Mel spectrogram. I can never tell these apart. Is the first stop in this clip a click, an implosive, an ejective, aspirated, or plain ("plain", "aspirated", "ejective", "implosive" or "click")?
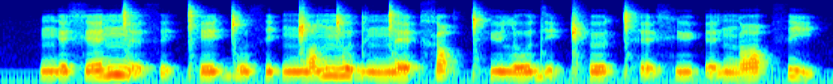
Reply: click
